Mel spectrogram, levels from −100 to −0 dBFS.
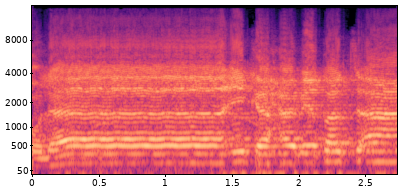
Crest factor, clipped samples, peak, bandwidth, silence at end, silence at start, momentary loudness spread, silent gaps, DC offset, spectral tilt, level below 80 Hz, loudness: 8 dB; under 0.1%; -4 dBFS; 15.5 kHz; 0 s; 0 s; 2 LU; none; under 0.1%; -2 dB/octave; -46 dBFS; -11 LUFS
